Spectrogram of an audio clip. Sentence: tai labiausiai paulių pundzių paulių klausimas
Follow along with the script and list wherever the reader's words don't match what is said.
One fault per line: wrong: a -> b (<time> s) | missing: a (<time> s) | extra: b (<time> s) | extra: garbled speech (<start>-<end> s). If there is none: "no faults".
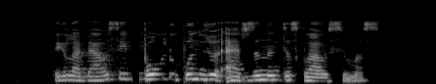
wrong: paulių -> erzinantis (2.4 s)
